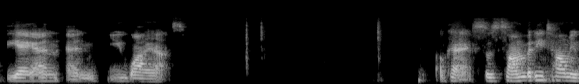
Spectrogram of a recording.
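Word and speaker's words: Van Nuys: Noise, Van Noise. How do you say that? Vannuys.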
